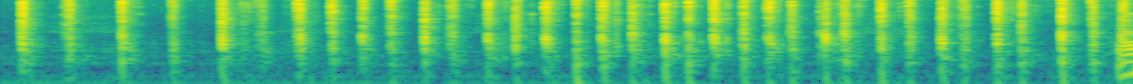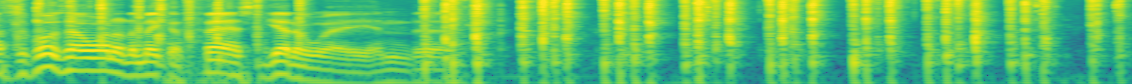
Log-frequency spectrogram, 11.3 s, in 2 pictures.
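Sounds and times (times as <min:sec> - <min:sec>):
coconut shells knocked together imitating horse hooves walking: 0:00.0 - 0:11.3
speech: 0:05.6 - 0:08.1.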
